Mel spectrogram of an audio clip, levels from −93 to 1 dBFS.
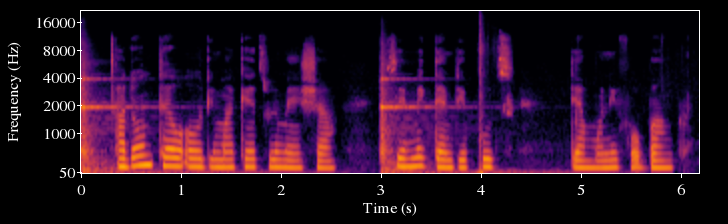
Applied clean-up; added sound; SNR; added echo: none; Hammer + Piano; 11 dB; none.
